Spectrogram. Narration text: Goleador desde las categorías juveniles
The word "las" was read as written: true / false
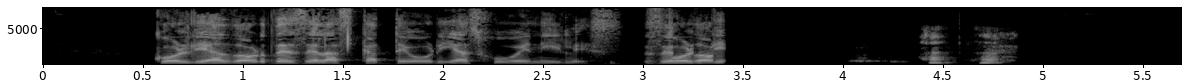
true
